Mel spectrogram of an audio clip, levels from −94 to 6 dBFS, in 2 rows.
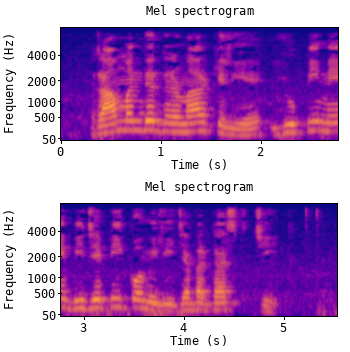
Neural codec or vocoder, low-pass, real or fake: none; 7.2 kHz; real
